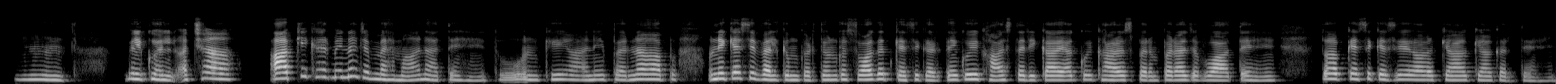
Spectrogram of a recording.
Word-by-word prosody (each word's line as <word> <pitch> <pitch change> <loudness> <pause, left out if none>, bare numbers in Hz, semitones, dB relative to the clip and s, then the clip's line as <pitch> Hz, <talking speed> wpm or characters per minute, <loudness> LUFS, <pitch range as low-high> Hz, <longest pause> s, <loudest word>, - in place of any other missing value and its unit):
हुँ, 220 -2 -2 0.7
बिल्कुल। 240 -4 +2
अच्छा, 250 +5 +1 0.7
आपके 275 +7 +7
घर 345 -2 -5
में 330 0 -4
ना 365 +3 0
जब 295 -5 -2
मेहमान 210 0 -1
आते 200 -1 -5
हैं 185 -1 -10
तो 105 +1 -6
उनके 210 - -3
आने 210 +1 -3
पर 210 -2 -2
ना 230 +3 +3
आप 230 0 -2 0.3
उन्हें 255 +2 +5
कैसे 275 0 +2
वेलकम 210 -2 +2
करते 200 +1 -4
हैं 210 - +1
उनका 215 +2 -1
स्वागत 225 +2 +2
कैसे 205 +1 -1
करते 195 0 -3
हैं? 215 - +1
कोई 235 +2 +4
खास 205 0 -1
तरीका 200 -1 +1
या 200 0 +3
कोई 215 0 -3
खास 200 0 +2
परंपरा 200 +1 +1
जब 200 - -6
वो 195 - -2
आते 185 +1 -4
हैं? 190 0 -7 0.5
तो - - +1
आप 250 0 +2
कैसे-कैसे 235 -3 -1
और 210 -1 +1
क्या-क्या 200 -1 -2
करते 175 -1 -10
हैं? 170 0 -13
210 Hz, 175 wpm, -22 LUFS, 200-230 Hz, 0.7 s, आपके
